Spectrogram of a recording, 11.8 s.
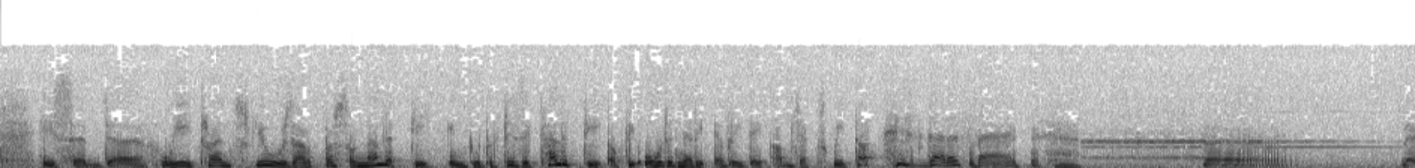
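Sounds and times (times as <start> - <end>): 
speech: 0.4 - 9.1, 10.0 - 10.6
telephone ringing: 9.0 - 11.7
wavering harmonic cry: 9.0 - 11.7.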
